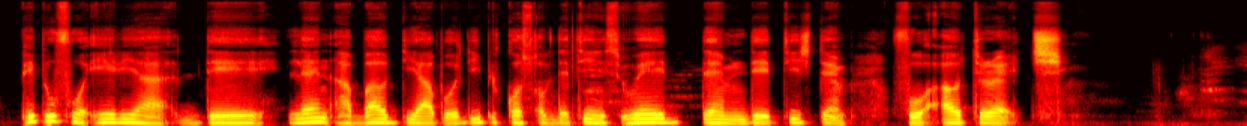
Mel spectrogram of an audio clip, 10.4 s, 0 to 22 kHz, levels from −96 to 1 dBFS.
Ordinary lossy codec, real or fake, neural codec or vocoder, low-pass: none; fake; vocoder, 48 kHz, 128 mel bands, Vocos; none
